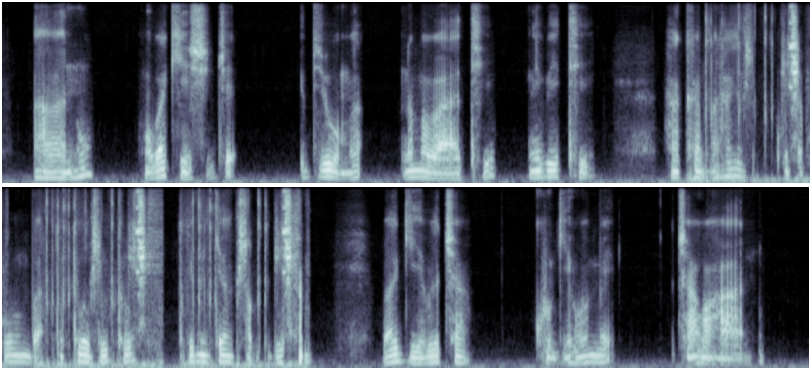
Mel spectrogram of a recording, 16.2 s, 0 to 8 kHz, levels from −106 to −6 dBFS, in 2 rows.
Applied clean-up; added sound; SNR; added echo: neural diffusion model UNIVERSE++.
